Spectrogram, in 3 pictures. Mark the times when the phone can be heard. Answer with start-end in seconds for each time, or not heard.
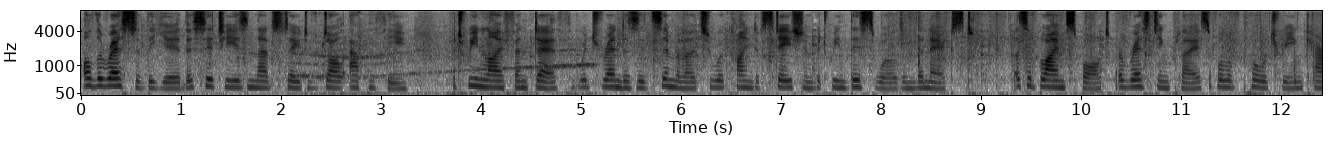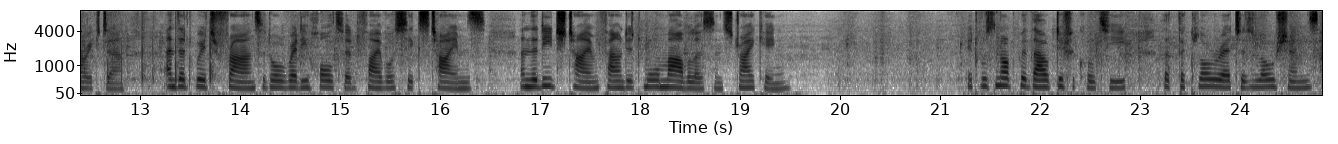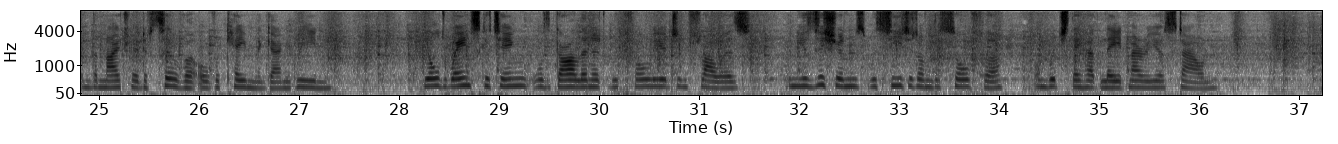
not heard.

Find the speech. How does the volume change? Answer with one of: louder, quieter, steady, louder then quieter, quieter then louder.
steady.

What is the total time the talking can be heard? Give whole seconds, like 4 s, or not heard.
34 s.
